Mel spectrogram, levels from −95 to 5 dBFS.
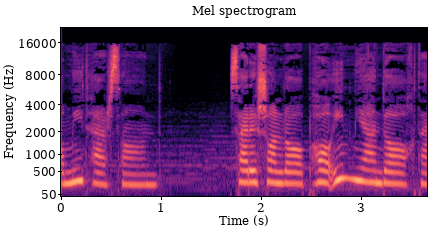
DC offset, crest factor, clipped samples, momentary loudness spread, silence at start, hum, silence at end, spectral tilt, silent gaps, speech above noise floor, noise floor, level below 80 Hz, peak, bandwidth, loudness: under 0.1%; 16 dB; under 0.1%; 12 LU; 0 s; none; 0 s; -2 dB/octave; none; 34 dB; -53 dBFS; -62 dBFS; -4 dBFS; 16 kHz; -19 LUFS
